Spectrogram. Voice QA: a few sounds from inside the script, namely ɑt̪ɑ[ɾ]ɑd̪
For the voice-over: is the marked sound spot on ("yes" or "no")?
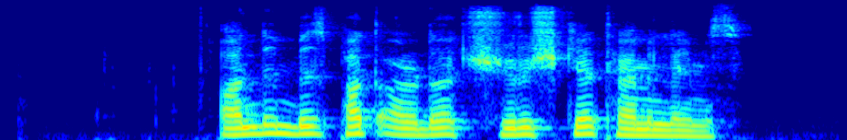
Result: yes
